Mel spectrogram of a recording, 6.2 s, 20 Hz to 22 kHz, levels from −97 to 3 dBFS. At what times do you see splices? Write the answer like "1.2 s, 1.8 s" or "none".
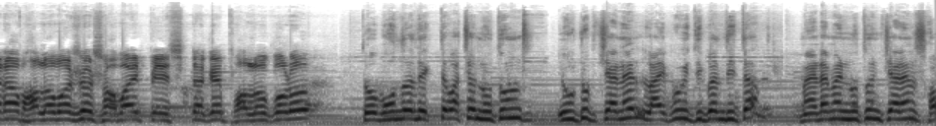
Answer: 2.2 s, 3.6 s, 5.2 s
